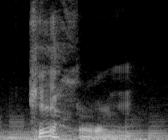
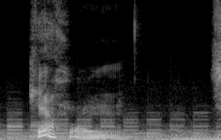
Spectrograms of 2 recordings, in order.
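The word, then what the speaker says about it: Caihong (彩虹): Symbols in the show, pronounced Caihong. Caihong. Spelled C A I H O N G, meaning rainbow, the title of, end your session on a high note with this vibrant pop song about hope and optimism.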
